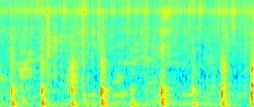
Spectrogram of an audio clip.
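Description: Fish frying in a pan on a gas stove, a steady sizzle broken by regular scraping strokes of a utensil roughly twice a second, close and moderately loud.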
